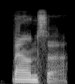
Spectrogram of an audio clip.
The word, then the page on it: bouncer: British English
